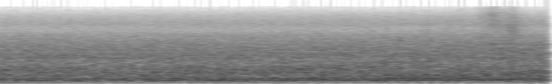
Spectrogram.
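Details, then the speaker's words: Restored old box fan running: an even, steady whoosh of air with a soft hum and no ticking, rubbing or wobble. It moves the same air with the same noise in either direction. "And surprisingly, unlike a lot of box fans from this era and just in general, this thing moves just about the same amount of air and makes just about the same amount of noise regardless of which direction you have it in."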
